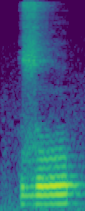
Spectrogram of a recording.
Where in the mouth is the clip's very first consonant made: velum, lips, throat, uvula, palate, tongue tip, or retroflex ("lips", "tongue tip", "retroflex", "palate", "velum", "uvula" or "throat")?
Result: tongue tip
